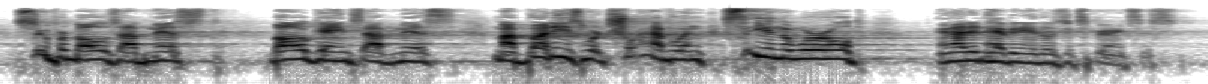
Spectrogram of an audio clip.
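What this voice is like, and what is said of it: Hoarse, strained voice. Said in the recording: “my voice is blown out already”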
